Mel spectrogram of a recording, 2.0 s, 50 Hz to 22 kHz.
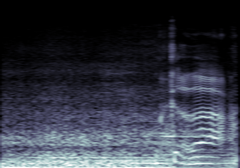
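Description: Honda NC750 parallel-twin motorcycle engine running steadily under way, heard from the bike itself. A short voiced exclamation, "wee!", comes near the end.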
